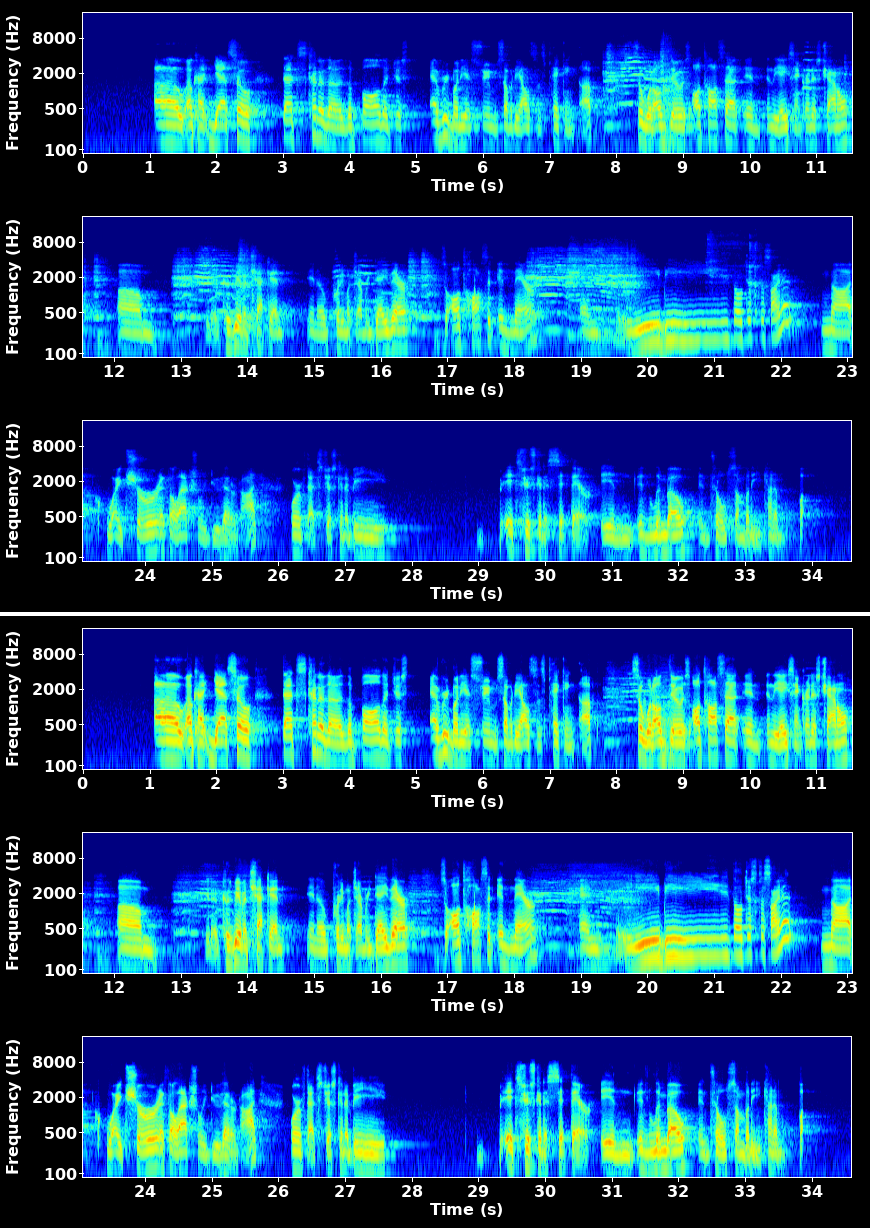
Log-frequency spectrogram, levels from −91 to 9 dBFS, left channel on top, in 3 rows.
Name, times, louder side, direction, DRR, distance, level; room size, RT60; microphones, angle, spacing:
voice 1, 1.1-2.5 3.0-4.8 5.2-7.6 8.2-11.5 12.0-12.6 13.4-14.5 14.9-16.4 16.9-18.3 19.0-22.2 22.6-23.1 23.4-25.7 26.2-27.6 29.0-33.9, right 8 dB, 90° right, 23 dB, 0.4 m, -28 dB
sound 1, 7.6-9.0 10.4-11.1 11.4-11.9 12.8-14.3 15.2-16.9 18.1-20.0 20.9-21.2 21.5-21.7, left 4 dB, 90° left, 2.3 m, -44 dB
12.5 x 9.8 x 9.5 m, 1.0 s
head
